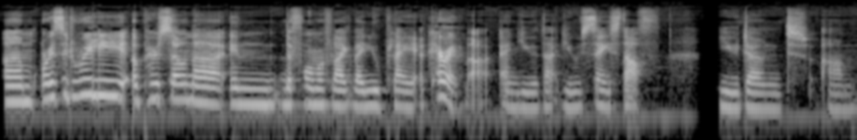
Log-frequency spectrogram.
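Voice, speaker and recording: A woman's voice: medium pitch, steady tone, unhurried. A woman livestreamer chatting casually with her viewers in a hesitant, rambling way that often trails off. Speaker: live streamer.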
